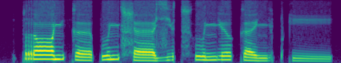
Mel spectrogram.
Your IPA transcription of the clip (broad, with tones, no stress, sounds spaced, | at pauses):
p r ɔː˧ nʲ k əː˨ p u˧ nʲ ɬ ɜː˨ zʲ ʊ˧ t͡sʰ u˧ nʲ əː˧ ʊ̯ k ɜ˨ ɪ̯ nʲ ɔ˨ p k iː˨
